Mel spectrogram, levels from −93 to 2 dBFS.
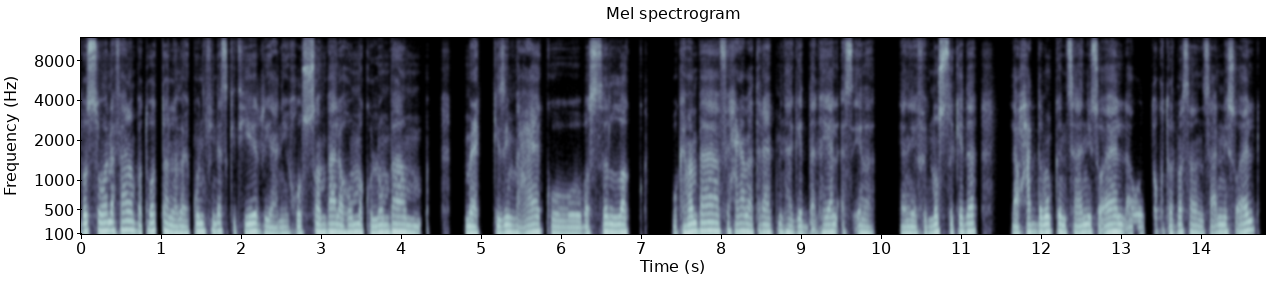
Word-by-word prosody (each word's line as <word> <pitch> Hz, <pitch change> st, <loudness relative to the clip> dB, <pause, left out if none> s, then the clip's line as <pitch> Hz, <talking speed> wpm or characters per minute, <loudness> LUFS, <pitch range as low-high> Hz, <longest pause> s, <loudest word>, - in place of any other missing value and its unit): بُص 140 Hz, +2 st, +5 dB
هو 140 Hz, -, +4 dB
أنا 145 Hz, 0 st, +3 dB
فعلًا 155 Hz, +2 st, 0 dB
باتوتر 140 Hz, +2 st, 0 dB
لمّا 110 Hz, -3 st, +1 dB
يكون 130 Hz, +5 st, +1 dB
في 130 Hz, +1 st, -3 dB
ناس 135 Hz, 0 st, 0 dB
كتير 130 Hz, -1 st, 0 dB
يعني 100 Hz, -1 st, -2 dB
خصوصًا 110 Hz, +5 st, +1 dB
بقى 130 Hz, +1 st, +2 dB
لو 120 Hz, -, +2 dB
هُم 120 Hz, +3 st, +2 dB
كلّهم 120 Hz, +1 st, 0 dB
بقى 130 Hz, -1 st, +3 dB
م 110 Hz, -2 st, -1 dB, 0.6 s
مركزين 110 Hz, +2 st, 0 dB
معاك 115 Hz, +3 st, -1 dB
و -, -, -1 dB, 0.3 s
وباصين 105 Hz, +5 st, +1 dB
لك، 120 Hz, -1 st, +2 dB, 0.6 s
وكمان 125 Hz, +3 st, +3 dB
بقى 140 Hz, 0 st, +2 dB
في 135 Hz, -, -1 dB
حاجة 130 Hz, +1 st, 0 dB
باترعب 125 Hz, -1 st, 0 dB
منها 120 Hz, -2 st, -1 dB
جدًا 105 Hz, -6 st, -4 dB
هي 125 Hz, +2 st, +1 dB
الأسئلة، 115 Hz, -2 st, -1 dB, 0.4 s
يعني 105 Hz, 0 st, 0 dB
في 105 Hz, -, -6 dB
النُص 125 Hz, +3 st, +3 dB
كده 130 Hz, +2 st, 0 dB, 0.4 s
لو 110 Hz, -, 0 dB
حد 125 Hz, +4 st, -1 dB
ممكن 130 Hz, -1 st, +2 dB
سألني 115 Hz, +3 st, +1 dB
سؤال 125 Hz, +1 st, +2 dB
أو 105 Hz, 0 st, -4 dB
الدكتور 120 Hz, 0 st, -6 dB
مثلًا 120 Hz, -3 st, -2 dB
سألني 125 Hz, +4 st, -2 dB
سؤال 135 Hz, +5 st, 0 dB
125 Hz, 185 wpm, -22 LUFS, 110-130 Hz, 0.6 s, بُص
